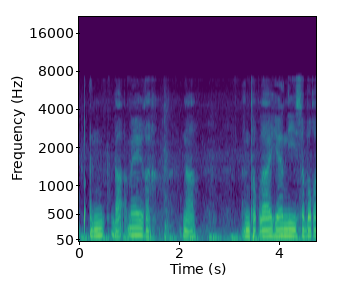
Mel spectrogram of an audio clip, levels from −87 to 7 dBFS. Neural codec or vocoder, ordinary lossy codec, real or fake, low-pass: none; AAC, 32 kbps; real; 7.2 kHz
